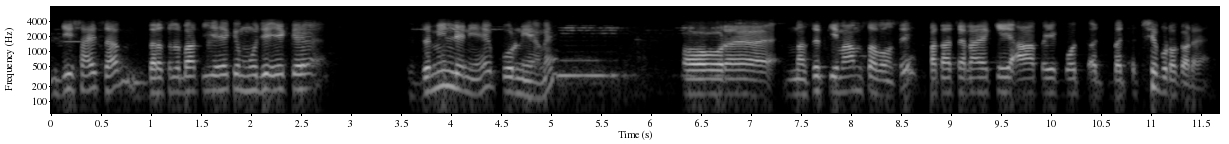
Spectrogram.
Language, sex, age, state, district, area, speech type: Urdu, male, 18-30, Bihar, Purnia, rural, conversation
